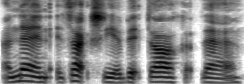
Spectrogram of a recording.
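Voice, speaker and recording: A woman's voice: low-pitched, steady tone, normal speed, creaky, a little mellow, no room sound, clean studio sound. A woman voicing a precocious, earnest little boy, matter-of-fact and knowing, in an ASMR bedtime story. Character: precocious, earnest little boy who loves scary monsters.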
